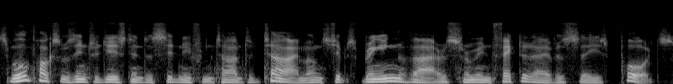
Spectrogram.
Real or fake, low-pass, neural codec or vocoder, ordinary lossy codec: real; 7.2 kHz; none; Opus, 64 kbps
